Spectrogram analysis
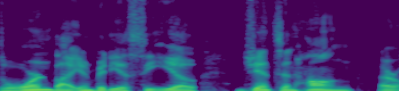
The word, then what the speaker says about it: Huang: Interesting side note, a leather jacket that was worn by Nvidia CEO Jensen Huang or Huang is how you pronounce the last name.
